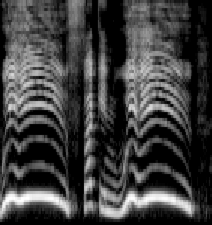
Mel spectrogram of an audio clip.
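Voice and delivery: put-on, very high-pitched, wild cheering whoop. Mocking the studio crowd on a show: imitating a cheering crowd. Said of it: "They're losing their minds".

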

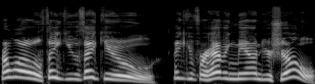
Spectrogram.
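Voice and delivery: very high, squeaky frog puppet voice. Doing a voice picked by a wheel app for a Jeopardy bit, Kermit the Frog voice. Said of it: "Kermit in Jeopardy?".

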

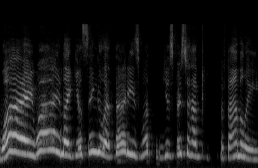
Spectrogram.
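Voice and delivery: acted very high tearful crying wail, drawn-out "why". Speaker retelling her mom's reaction to her breakup, imitating mom crying. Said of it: "My mom was like crying".

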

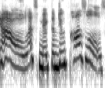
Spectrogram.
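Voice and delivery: slow, deliberate, drawn-out cartoon villain voice, musing. Describing a villain and henchman trope, imitating Skeletor. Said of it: "And Skeletor is like".

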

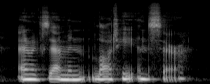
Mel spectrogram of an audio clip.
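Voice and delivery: plain

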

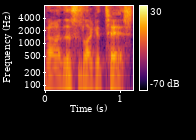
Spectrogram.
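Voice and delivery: ordinary talk

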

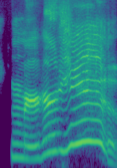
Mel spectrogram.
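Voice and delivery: high, slow, loud mock cry.

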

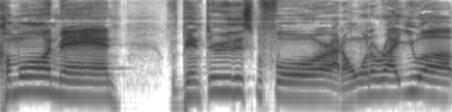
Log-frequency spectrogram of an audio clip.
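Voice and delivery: relaxed, laid-back teacher voice. Describing a laid-back teacher talking to a late student, imitating a cool teacher. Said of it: "The cool teacher".

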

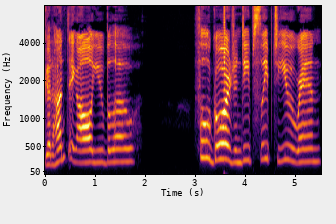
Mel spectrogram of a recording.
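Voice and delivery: calling out. Narrator reading a character thanking a kite: crying out. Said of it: "cried Bagheera".

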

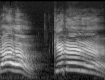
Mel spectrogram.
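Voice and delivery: loud, high-pitched yelling. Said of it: "I have to yell".

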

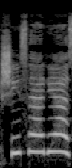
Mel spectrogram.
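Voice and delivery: mock thrilled, very high excited shriek. Recounting how he reacted after the speaker answered him, retelling a scream. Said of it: "And he screamed like".

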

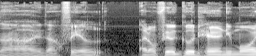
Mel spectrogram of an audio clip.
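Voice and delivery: ordinary delivery

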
